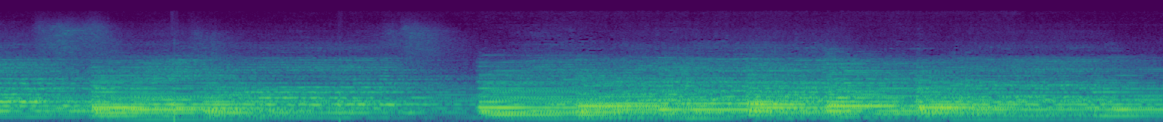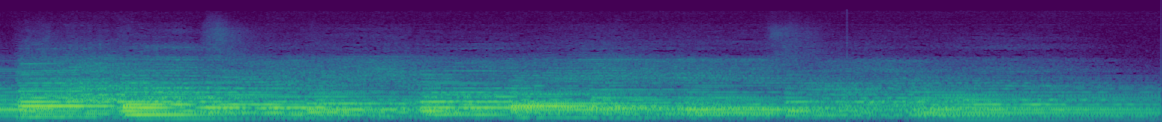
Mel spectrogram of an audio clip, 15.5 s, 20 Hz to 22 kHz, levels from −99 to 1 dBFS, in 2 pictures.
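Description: At 1.17 s the sound jumps forward abruptly, and the same thing happens again at 2.28 s and 13.41 s. Each one skips roughly 10 ms without any gap of silence, so the audio on either side is butted straight together. That's most likely a dropped buffer (overrun): the software didn't pick up a block of samples in time, the hardware overwrote it, and that slice simply vanished.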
